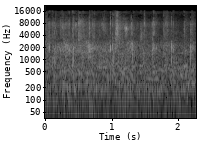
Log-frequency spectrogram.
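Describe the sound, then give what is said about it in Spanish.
Applause from the audience at a metal concert and association launch party: a steady, dense wash of many hands clapping, continuous and moderately loud, with a few sharper claps standing out. “o sea que un abrazo y un aplauso grande”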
